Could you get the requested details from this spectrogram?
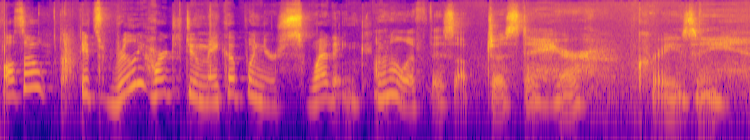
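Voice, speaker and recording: Noticeable background noise runs under this recording. A woman speaks fairly quickly in an American accent. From Southern California. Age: 30s. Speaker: vlogger. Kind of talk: casual chat. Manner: casual, filler-heavy.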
